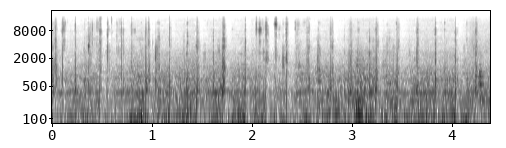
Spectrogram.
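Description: A person chewing a bitten-off mouthful of frozen ice cream bar close to the microphone: irregular wet clicks and smacks over a low rumble.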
